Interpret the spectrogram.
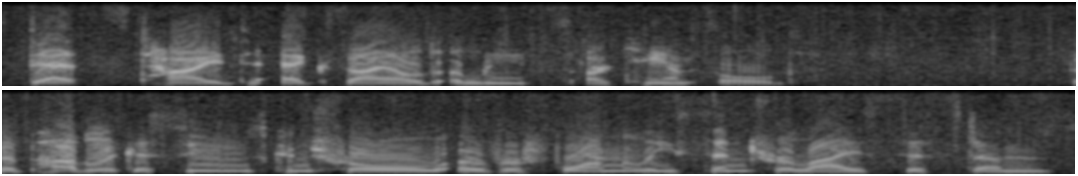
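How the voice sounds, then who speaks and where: A man with a mid-pitched voice narrates a formal news script as a radio co-anchor. He speaks in a measured way, and the recording is dull and lo-fi.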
